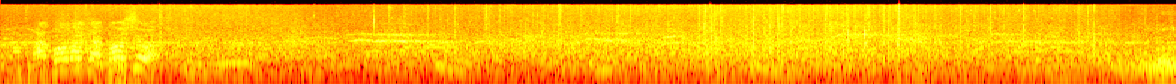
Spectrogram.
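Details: Pigeons of a pigeon-keeping flock in Kabul, Afghanistan, giving a short run of rolling, pulsed coos in the first second, followed by a steady outdoor city din with distant voices and traffic.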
